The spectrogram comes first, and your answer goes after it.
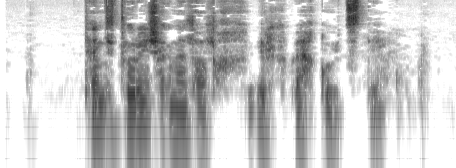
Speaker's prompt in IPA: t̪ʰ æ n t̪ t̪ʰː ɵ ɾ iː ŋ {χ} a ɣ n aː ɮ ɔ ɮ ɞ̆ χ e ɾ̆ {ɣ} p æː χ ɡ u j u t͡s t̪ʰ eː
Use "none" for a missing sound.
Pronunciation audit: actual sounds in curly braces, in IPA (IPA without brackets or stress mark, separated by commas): ʃ, x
